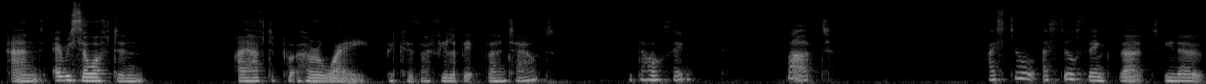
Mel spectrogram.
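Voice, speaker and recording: A woman with a croaky voice from a cold, chatting casually and rambling as she shows her cross-stitch progress from home. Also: sits low, darkish tone. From Scotland. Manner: rambling, chatty, self-mocking.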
